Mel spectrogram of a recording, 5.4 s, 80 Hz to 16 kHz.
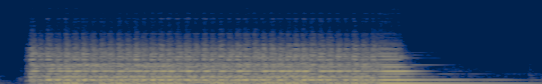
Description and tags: Part of the Good-sounds dataset of monophonic instrumental sounds.
instrument::cello
note::A
octave::2
midi note::33
good-sounds-id::2058
Intentionally played as an example of bad-dynamics-tremolo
